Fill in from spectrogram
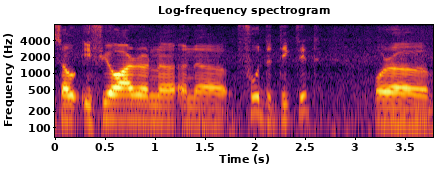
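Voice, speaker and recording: A man is speaking. He has a Romanian accent. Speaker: artist and travel vlogger. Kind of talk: travel tips monologue. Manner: halting, many fillers and repetitions.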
